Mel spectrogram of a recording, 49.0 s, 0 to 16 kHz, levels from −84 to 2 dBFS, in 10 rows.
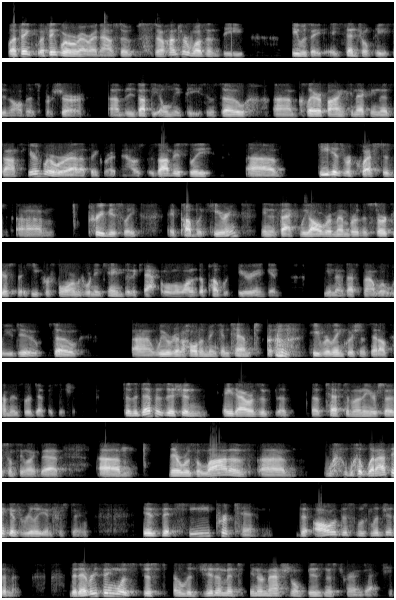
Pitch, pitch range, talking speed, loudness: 100 Hz, 85-125 Hz, 190 wpm, -19 LUFS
